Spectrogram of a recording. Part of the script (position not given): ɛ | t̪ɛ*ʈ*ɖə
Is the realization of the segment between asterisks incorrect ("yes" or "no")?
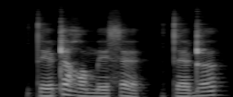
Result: yes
